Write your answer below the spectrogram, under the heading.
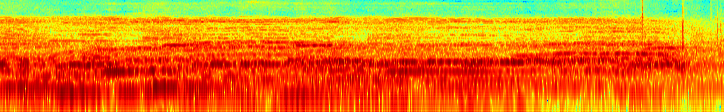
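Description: Music with several singing voices, dipping in level near the end.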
